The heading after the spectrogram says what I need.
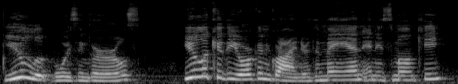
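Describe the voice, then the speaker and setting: A woman teacher reads a picture book aloud to children, expressive and deliberate, stopping to ask her young listeners questions. Her voice is medium-pitched and darkish, with lively intonation.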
